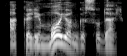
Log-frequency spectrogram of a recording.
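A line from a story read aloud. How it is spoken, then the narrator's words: Plain. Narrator (Russian): сказала Мария Темрюковна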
